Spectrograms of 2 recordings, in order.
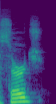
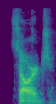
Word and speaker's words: Serge: That's how you pronounce it, right, Serge? Is it Serge? Sarge. Oh, sorry. Sarge.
